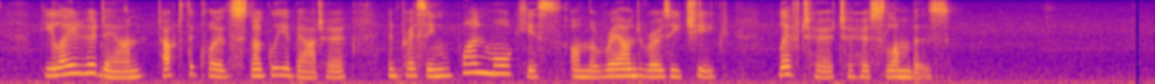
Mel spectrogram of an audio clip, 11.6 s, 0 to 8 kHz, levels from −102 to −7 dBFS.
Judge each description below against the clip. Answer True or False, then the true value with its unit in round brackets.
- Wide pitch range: False (3.6 semitones)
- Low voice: False (195 Hz)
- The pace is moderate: False (130 wpm)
